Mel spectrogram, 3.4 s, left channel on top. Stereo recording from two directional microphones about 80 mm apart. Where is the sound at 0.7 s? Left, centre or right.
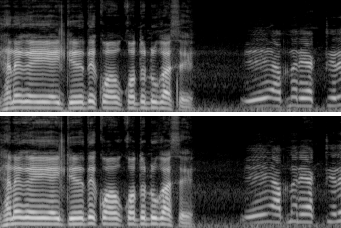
Right.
